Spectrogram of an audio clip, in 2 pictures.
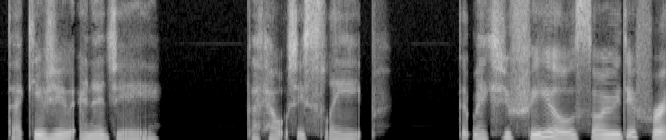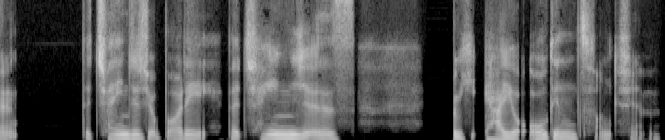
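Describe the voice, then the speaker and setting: Slow woman with a worn, gravelly voice. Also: steady tone, dark tone, dry recording, studio quality. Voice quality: deep, gravelly. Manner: slow, reflective, repeats words for emphasis. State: voice worn out from talking a lot. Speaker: podcast host. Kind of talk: solo podcast monologue.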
